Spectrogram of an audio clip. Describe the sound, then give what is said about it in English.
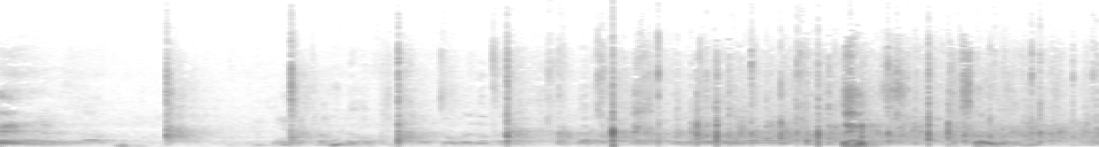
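Scattered claps start slowly, then build into dense, steady applause from a crowd, with murmuring voices underneath throughout. “Because the way you clap, like you know.”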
